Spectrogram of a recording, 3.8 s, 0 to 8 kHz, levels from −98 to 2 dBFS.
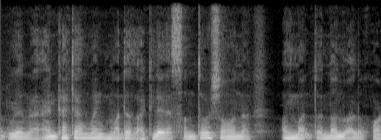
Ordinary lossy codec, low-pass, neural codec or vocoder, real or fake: none; none; codec, 16 kHz, 0.5 kbps, FunCodec, trained on LibriTTS, 25 frames a second; fake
